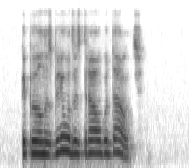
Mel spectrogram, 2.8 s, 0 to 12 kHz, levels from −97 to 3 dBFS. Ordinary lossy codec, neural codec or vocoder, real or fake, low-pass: Opus, 16 kbps; codec, 16 kHz, 6 kbps, DAC; fake; 7.2 kHz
